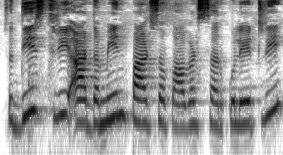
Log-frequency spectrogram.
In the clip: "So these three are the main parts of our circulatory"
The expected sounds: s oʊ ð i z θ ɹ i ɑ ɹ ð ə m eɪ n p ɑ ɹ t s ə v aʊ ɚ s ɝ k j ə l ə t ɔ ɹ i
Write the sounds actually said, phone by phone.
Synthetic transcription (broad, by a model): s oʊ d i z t ɹ i ɑ ɹ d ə m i n p ɑ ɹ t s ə p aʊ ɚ s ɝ k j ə l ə t ɹ i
